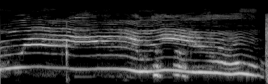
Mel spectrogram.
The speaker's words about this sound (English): Alright, I gotta let the cat out of the room. Who lets the cat Jesus out? Christ. I have to. It's so noisy.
